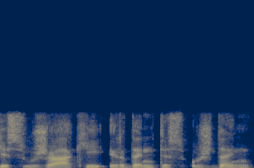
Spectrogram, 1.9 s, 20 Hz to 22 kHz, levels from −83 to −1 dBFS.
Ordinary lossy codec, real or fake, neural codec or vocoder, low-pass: Opus, 64 kbps; real; none; 7.2 kHz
